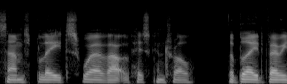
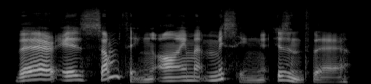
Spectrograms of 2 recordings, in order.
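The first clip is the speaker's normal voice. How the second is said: hiss pushed through words, pitched up, swooping line; 9 semitones higher than usual. A narrator reads a character's line hissed at the boys: hissing. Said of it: "he hissed at them".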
